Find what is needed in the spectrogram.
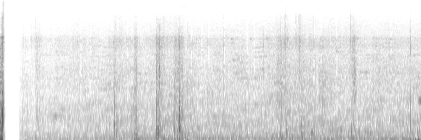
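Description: Plastic video game cases clicking against each other as a hand flips through a bin of them: a handful of short, sharp clacks over faint background voices.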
